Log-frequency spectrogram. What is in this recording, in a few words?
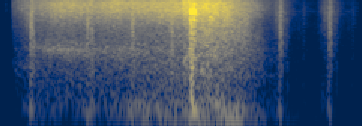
attack; hero sound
